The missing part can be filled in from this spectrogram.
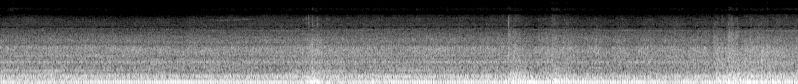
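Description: Deep steady diesel idle with a raspy, puffing edge over the rumble, consistent with a leaking exhaust.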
